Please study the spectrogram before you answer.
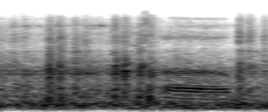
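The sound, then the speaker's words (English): A miniature railway train runs along the line to New Romney, rumbling steadily with a rhythmic clickety-clack of wheels over rail joints. A faint squealing tone rises briefly in the middle of the continuous, fairly loud run. “I couldn't resist coming out for a little run on the Romney, Hythe and Dymchurch Railway.”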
